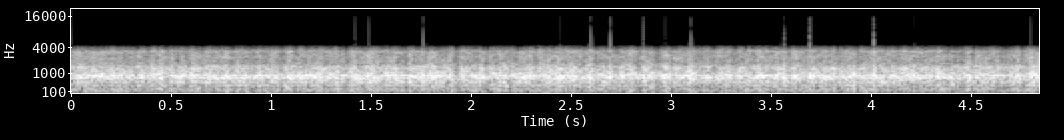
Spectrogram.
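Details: Generator converted to natural gas with solenoid safety shutoff valve, phone mic with poor audio: steady constant drone, held tone, no surging or hunting; runs smooth, normal running.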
